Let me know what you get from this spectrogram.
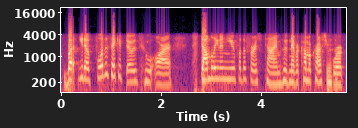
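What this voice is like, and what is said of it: African accent. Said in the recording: “I'm African, so I have an accent.”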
